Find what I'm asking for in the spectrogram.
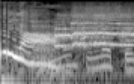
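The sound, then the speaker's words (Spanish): A rooster crowing: one loud crow with a strained, harmonic tone whose pitch falls steadily, followed by short tonal sounds. “El gallo es una chimba.”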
